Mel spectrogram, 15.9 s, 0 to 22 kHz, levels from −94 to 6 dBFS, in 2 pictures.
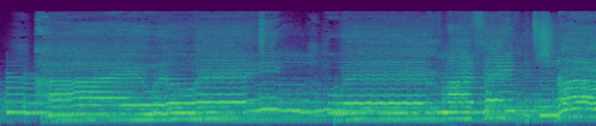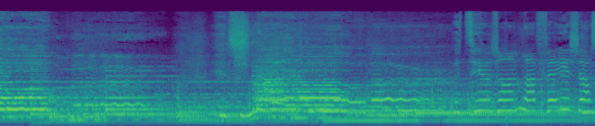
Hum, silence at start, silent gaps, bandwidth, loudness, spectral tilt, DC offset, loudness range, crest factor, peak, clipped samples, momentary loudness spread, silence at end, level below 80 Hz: none; 0 s; none; 16 kHz; -21 LUFS; -5 dB/octave; under 0.1%; 3 LU; 16 dB; -6 dBFS; under 0.1%; 7 LU; 0 s; -64 dBFS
